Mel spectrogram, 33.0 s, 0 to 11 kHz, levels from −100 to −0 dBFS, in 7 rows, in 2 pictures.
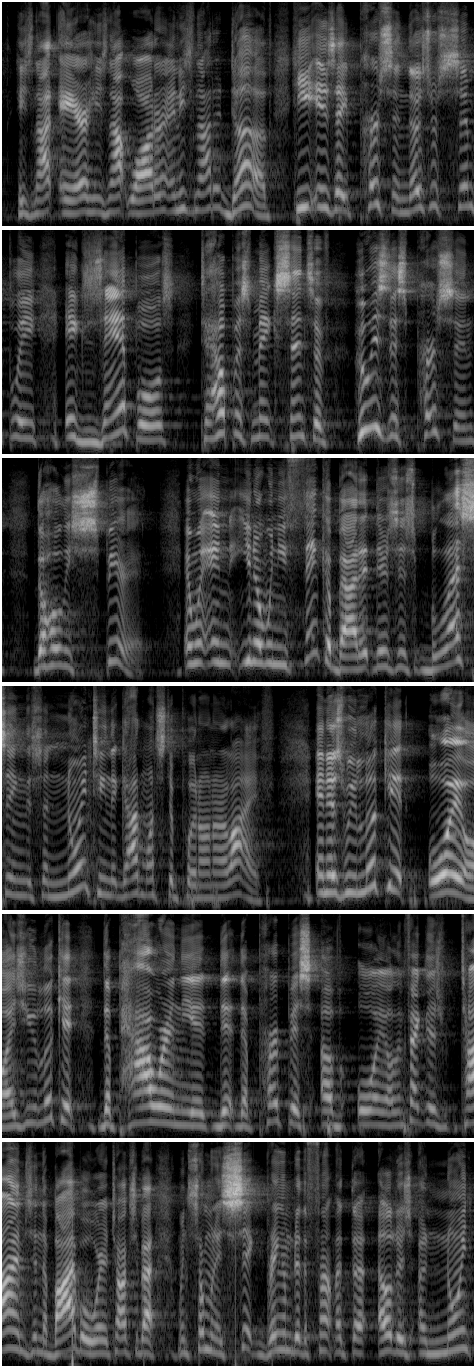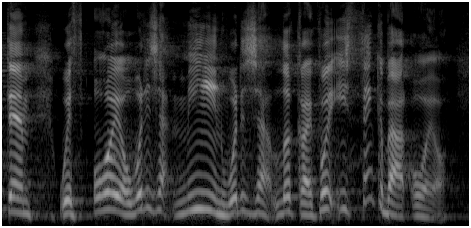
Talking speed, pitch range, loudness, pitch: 210 wpm, 200-265 Hz, -32 LUFS, 230 Hz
